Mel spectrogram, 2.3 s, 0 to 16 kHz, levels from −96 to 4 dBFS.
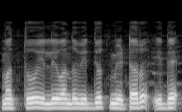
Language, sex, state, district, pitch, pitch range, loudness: Kannada, male, Karnataka, Bidar, 150 Hz, 145-155 Hz, -11 LUFS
